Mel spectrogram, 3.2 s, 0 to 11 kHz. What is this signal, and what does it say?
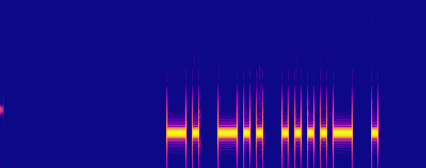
Morse code, heard as a keyed tone, about 25 wpm, 700 Hz. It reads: ND4E
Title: All Cut Numbers - 4-Digit 25wpm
